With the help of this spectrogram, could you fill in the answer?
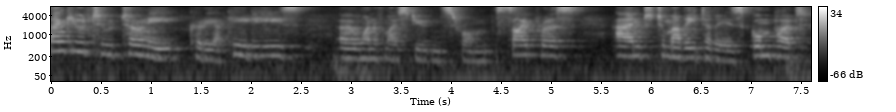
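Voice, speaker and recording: A woman at a fairly slow pace, fairly high-pitched with lively intonation, with audible room echo and noticeable background noise. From Germany. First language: German. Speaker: law lecturer and author. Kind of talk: speech of thanks. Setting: event hall with audience.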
